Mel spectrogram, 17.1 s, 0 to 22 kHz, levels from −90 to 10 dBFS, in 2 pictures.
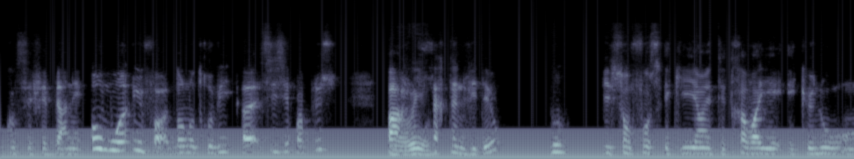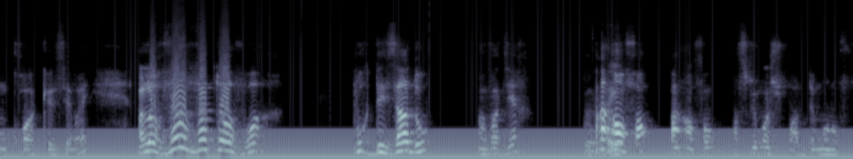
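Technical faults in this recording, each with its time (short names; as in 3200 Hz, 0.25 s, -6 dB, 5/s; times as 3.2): buzz 60 Hz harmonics 12 -28 dBFS
crackle 12/s -32 dBFS
6.74–6.75 gap 5.1 ms
10.03–10.84 clipped -16.5 dBFS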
